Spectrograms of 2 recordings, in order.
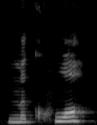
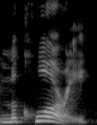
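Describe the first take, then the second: First: It is said in an Australian accent. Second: It is said in an American accent.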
